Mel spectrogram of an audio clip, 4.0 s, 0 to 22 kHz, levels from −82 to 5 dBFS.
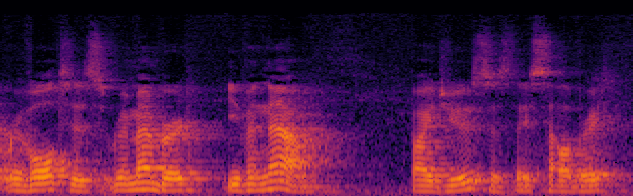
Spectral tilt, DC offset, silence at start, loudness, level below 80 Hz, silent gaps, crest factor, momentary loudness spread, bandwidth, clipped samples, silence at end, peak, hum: -6 dB/octave; under 0.1%; 0 s; -22 LUFS; -52 dBFS; none; 18 dB; 7 LU; 16.5 kHz; under 0.1%; 0 s; -4 dBFS; none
